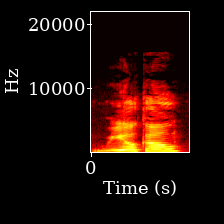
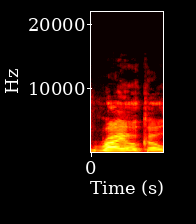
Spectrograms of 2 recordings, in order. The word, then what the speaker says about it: Ryoko: my main character's name ryoko um but actually it's pronounced ryoko like rye bread um and no I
